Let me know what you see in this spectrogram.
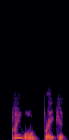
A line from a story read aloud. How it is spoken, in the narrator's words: said Paul impatiently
